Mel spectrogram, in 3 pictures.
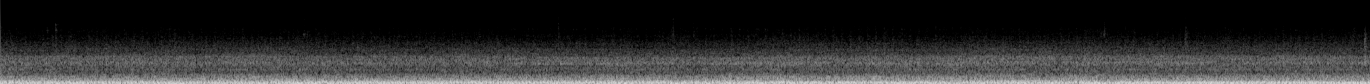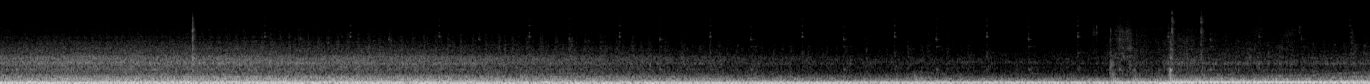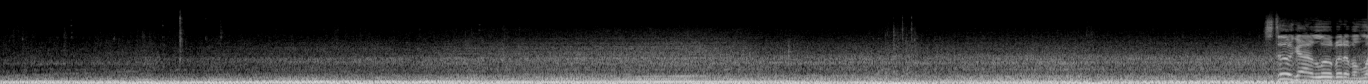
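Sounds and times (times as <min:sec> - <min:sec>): car engine while driving: 0:00.0 - 0:41.0
faint regular ticking: 0:15.6 - 0:24.8.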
